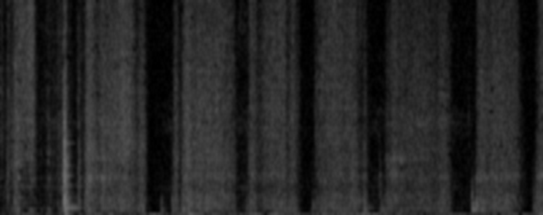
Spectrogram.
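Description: Fingertips and nails tap and rub along the lid edge of an orange metal Baileys gift tin with its lid on. The result is quiet, bright, scratchy tapping in continuous bursts separated by short pauses, with one sharper metallic click near the start and very little low-end body.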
